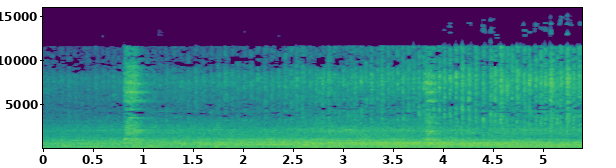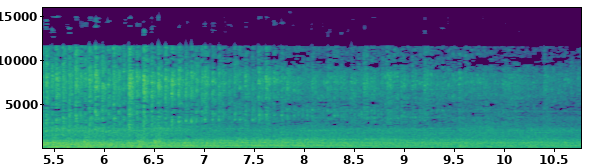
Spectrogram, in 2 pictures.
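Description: A diesel locomotive engine roars loudly as it passes and then drones away.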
